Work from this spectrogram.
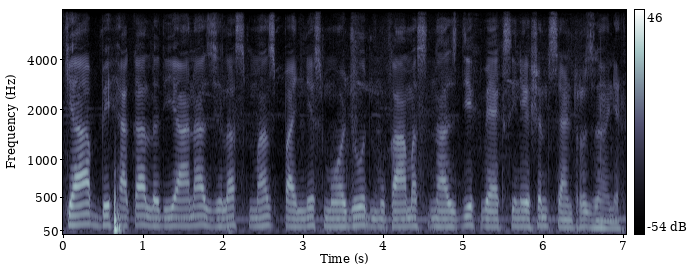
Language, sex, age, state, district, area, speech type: Kashmiri, male, 18-30, Jammu and Kashmir, Kulgam, rural, read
